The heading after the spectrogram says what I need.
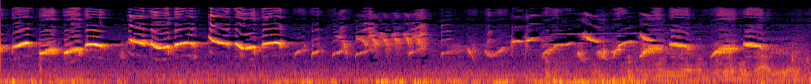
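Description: Nightingale song: loud, clear whistled phrases with slurred up-and-down notes, repeated in quick bursts, then softer varied twitters; faint background murmur.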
